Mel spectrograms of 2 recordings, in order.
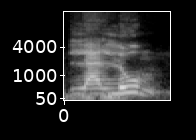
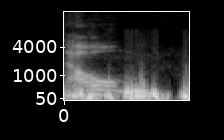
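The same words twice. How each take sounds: First: "lalum" with a clear L in the middle; Bisaya pronunciation. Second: "Laum" with the middle L dropped, two syllables; Cebuano pronunciation. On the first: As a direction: say "lalum" with every sound, la-lum. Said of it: "deep is lalum". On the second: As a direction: say "Laum" the Cebu way, no L. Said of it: "So it becomes laum". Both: Shown as a demonstration.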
